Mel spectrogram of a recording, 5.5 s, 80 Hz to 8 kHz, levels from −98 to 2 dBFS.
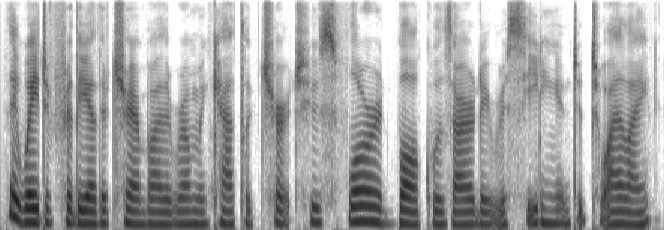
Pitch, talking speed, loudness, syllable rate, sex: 170 Hz, 205 wpm, -21 LUFS, 6.0 syllables/s, female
